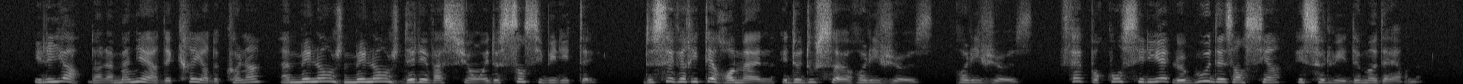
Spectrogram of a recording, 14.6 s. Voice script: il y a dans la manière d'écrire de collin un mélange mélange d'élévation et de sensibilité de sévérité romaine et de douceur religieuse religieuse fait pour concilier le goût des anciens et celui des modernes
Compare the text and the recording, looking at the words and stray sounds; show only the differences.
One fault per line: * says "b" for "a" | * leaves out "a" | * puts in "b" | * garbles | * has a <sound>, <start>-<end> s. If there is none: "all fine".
all fine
